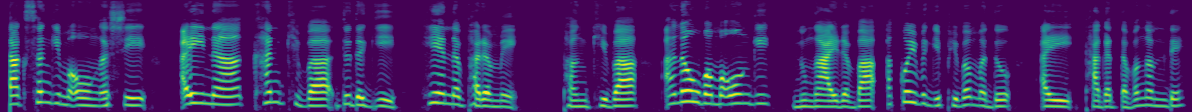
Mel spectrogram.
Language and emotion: Manipuri, happy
